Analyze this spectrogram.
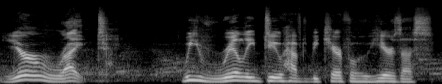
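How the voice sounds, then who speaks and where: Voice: medium pitch, unhurried, fairly bright tone, natural voice. An actor voicing a wisecracking teenage schoolboy who grumbles and jokes. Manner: whiny and joking.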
